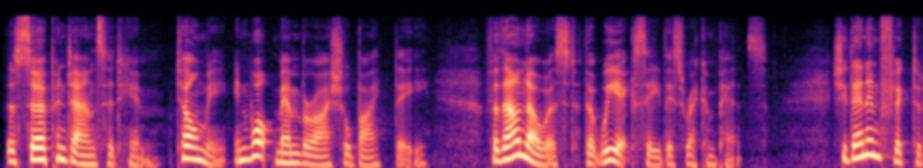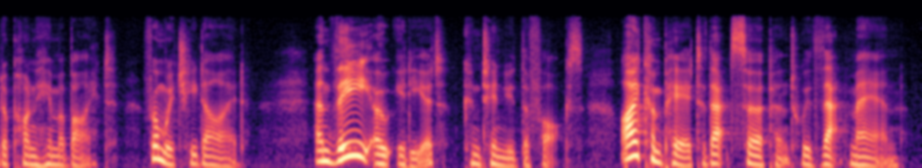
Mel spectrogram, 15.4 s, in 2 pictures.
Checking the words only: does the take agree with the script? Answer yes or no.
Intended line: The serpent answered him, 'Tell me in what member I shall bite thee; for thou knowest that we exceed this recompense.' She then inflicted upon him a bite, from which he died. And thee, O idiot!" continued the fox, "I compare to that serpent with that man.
yes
